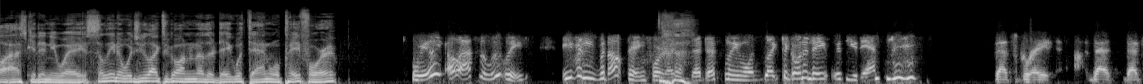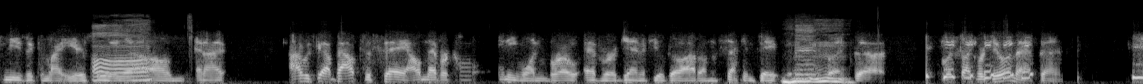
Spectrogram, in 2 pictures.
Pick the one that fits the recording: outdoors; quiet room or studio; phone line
phone line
